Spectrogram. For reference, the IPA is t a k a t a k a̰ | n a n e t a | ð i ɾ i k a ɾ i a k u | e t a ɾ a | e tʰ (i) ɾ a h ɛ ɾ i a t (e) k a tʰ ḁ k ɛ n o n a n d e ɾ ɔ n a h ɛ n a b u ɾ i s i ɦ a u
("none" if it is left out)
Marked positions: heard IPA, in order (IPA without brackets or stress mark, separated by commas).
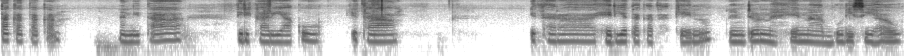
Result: a, a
